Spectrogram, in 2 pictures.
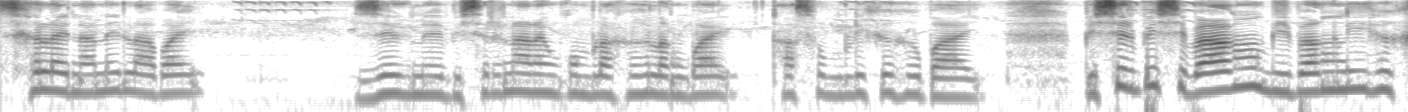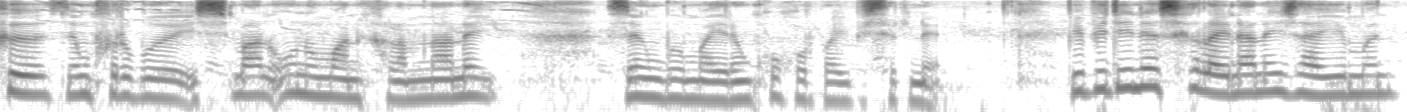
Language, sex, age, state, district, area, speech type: Bodo, female, 45-60, Assam, Baksa, rural, spontaneous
